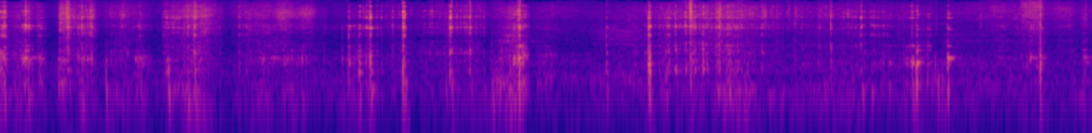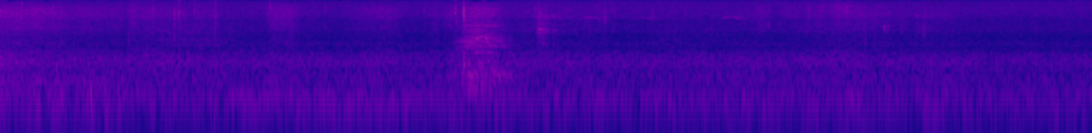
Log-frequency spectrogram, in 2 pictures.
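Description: A hand digging tool scraping and chopping into stony soil, with dense crunches and clicks of earth and small stones for about five seconds. After that, only faint rustling as the loosened soil is picked over by hand.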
